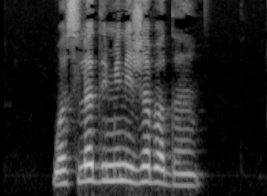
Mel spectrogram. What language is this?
Pashto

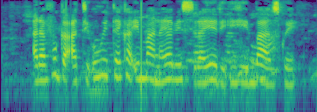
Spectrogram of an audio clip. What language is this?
Kinyarwanda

